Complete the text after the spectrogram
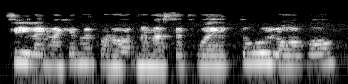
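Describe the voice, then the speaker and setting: A woman's voice: a little high, steady tone, unhurried, pushed and bright. A woman helping run an online workshop, giving short, helpful remarks about the connection. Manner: brief, helpful tech remarks. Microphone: video call. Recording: distant video-call audio.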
